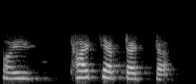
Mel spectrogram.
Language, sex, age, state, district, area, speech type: Bengali, female, 18-30, West Bengal, Howrah, urban, conversation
